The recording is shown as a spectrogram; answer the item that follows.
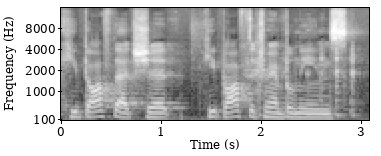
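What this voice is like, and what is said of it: Poor English accent. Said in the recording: “you could do a better English accent than that. ... Okay, you can't.”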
